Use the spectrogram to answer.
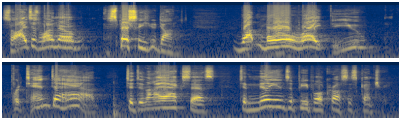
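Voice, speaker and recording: Moderate pace over noticeable background noise. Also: man. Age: 60s. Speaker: town hall audience member. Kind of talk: public question at town hall.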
